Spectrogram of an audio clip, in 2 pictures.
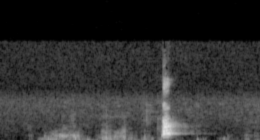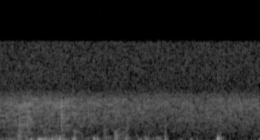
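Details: A begging Chihuahua gives a single sharp, high yap after soft low murmuring and rustling.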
